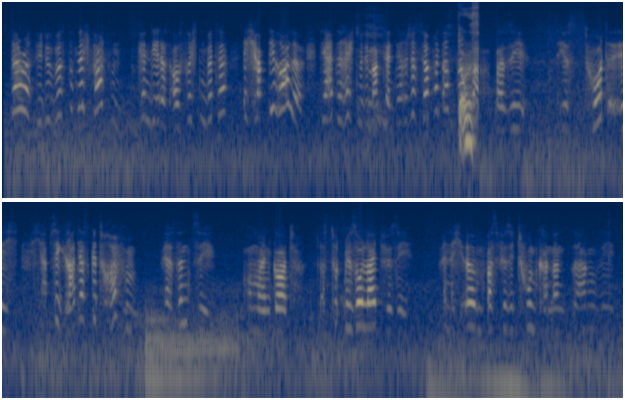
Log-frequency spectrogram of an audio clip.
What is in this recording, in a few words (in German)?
Anruferin; Jessica Jones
